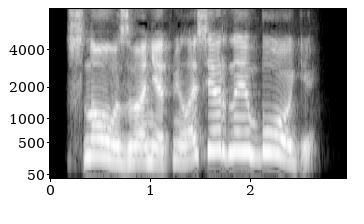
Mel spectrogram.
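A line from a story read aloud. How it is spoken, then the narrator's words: Old woman moaning. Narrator (Russian): простонала старуха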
